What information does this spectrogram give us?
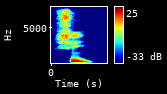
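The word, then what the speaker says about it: Xi: एज क्योंकि Trump and शी यह जो दोनों प्रेसिडेंट है शी ये इसकी प्रोनाउंसिएशन होती है शी जिनपिंग तो ये दोनों ने क्या किया?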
